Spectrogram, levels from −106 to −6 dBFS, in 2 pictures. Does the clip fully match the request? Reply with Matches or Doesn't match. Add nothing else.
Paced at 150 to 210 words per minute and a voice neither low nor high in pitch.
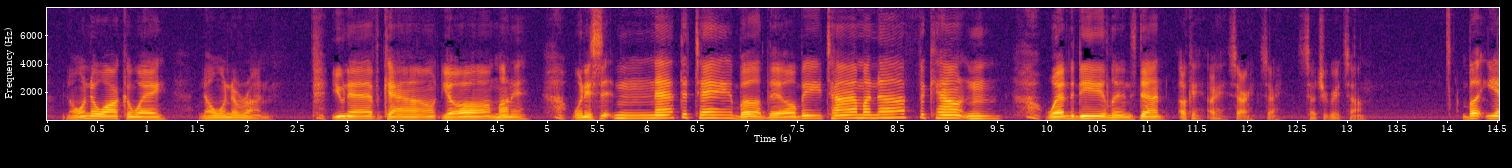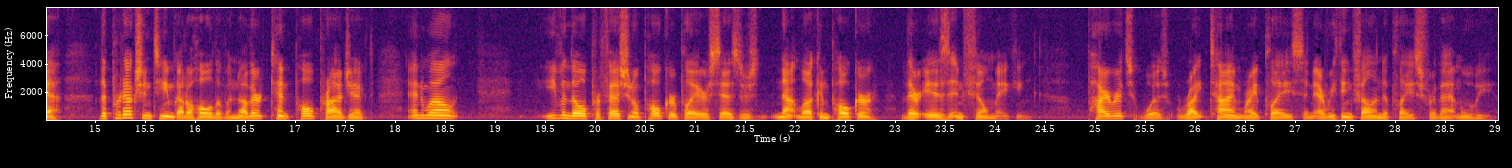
Matches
